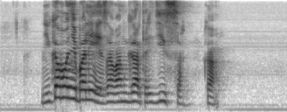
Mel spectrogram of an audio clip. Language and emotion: Russian, positive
